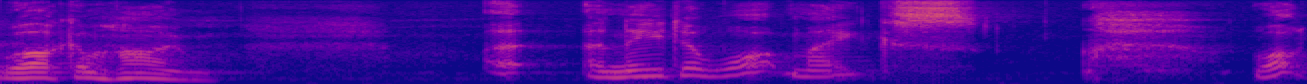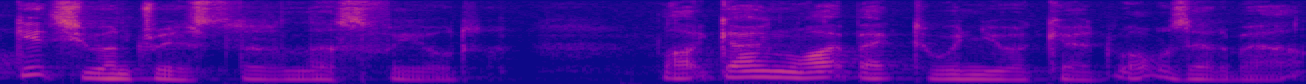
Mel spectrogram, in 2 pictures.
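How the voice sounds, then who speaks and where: Somewhat breathy and fairly high in pitch, a man speaks with very wide pitch swings and long, frequent pauses. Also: moderate pace. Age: 60s. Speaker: podcast host. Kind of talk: interview.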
